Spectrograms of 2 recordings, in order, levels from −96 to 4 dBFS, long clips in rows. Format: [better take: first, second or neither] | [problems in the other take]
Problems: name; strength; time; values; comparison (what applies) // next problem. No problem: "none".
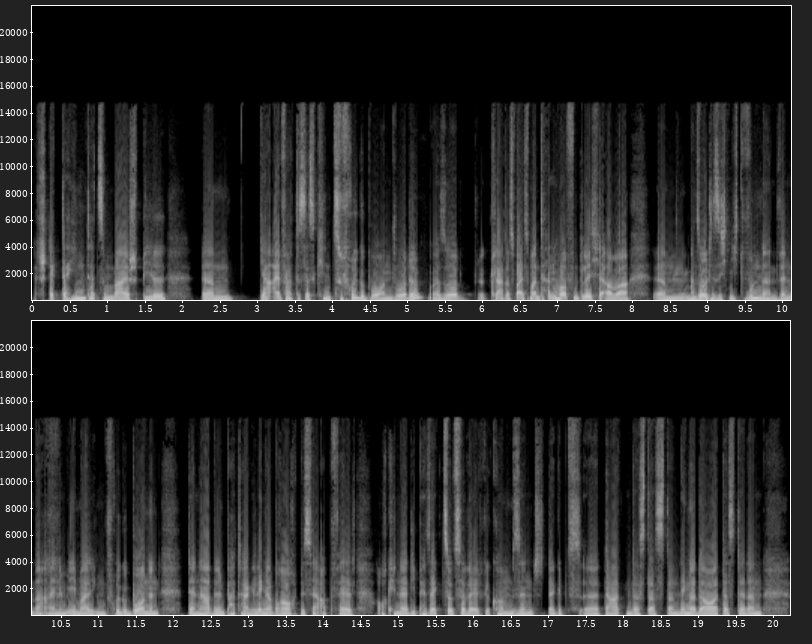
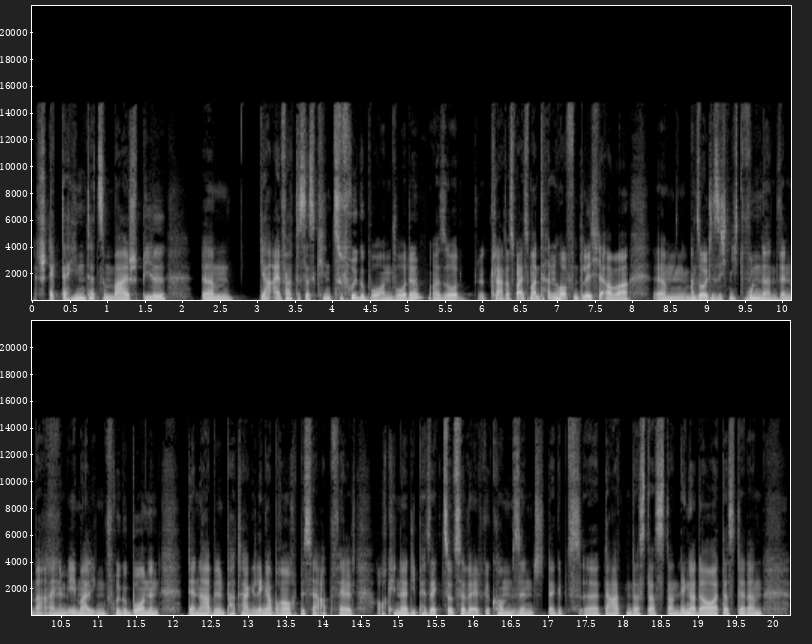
second | distortion; slight; 7% of the sound clipped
